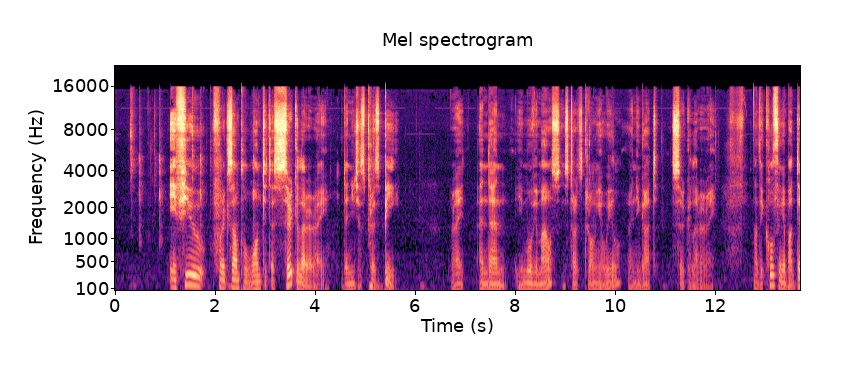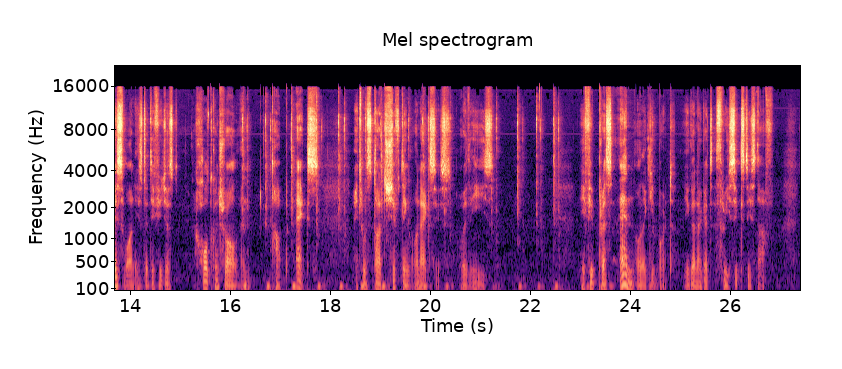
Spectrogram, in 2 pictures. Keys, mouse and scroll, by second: 0.4 shift+middle click, 0.9 middle click, 1.2-1.6 scroll up 4, 1.7 shift+middle click, 2.0 middle click, 2.4-2.7 scroll up 3, 2.7 shift+middle click, 3.0 scroll up 2.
